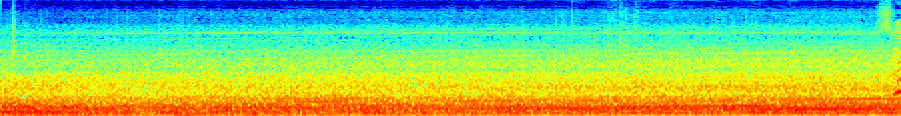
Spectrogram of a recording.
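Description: A Volkswagen Jetta drives along with a low, steady rumble of engine and road noise from inside the cabin, continuous and fairly loud, with no clear talk.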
